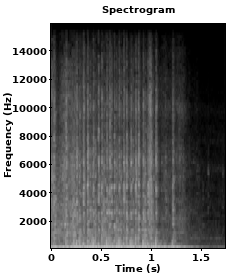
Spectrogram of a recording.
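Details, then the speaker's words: 1959 Ford Galaxie Fairlane 500, 352 V8, sitting for years in a field: catches and runs rough and ragged with uneven clattery firing for about a second, then stumbles and dies; timing to be adjusted, cause unconfirmed. "we're gonna adjust on the timing a little bit and see if we can make it run a little bette"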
